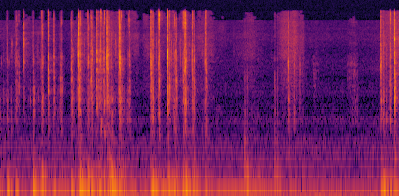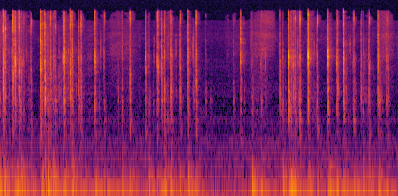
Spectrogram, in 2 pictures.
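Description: Fingertips type steadily on a black plastic computer keyboard, producing rapid, sharp clicking taps with bright key clatter over a low, steady rumble. A quieter stretch with only scattered taps falls in the middle before the typing picks back up in dense bursts.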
